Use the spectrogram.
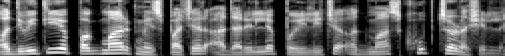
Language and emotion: Goan Konkani, neutral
